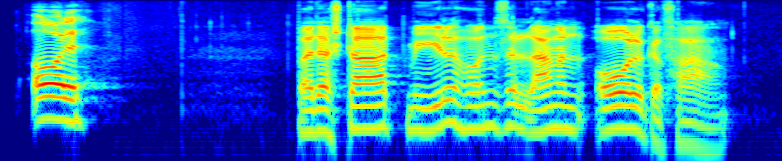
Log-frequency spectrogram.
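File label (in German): "oal", Wittlicher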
